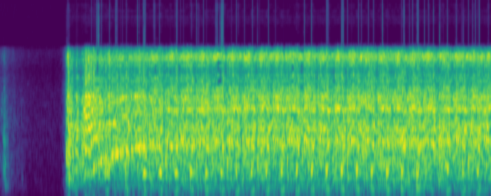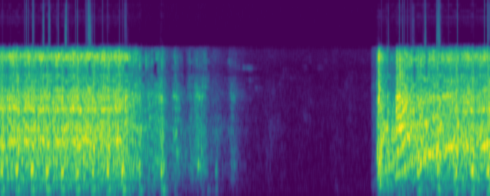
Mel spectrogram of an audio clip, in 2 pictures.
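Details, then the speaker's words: Craftsman lawn mower after leaking float valve let gas into oil, solenoid starter wire retightened; fires on starting fluid, buzzes evenly about six seconds, dies, fires again; little gas reaching it, hard start, stalls after fluid. "We're gonna spray her again because she kind of evaporated over time. And I don't get a whole lot of gas in there."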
